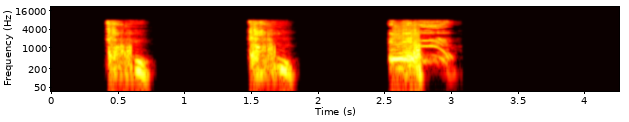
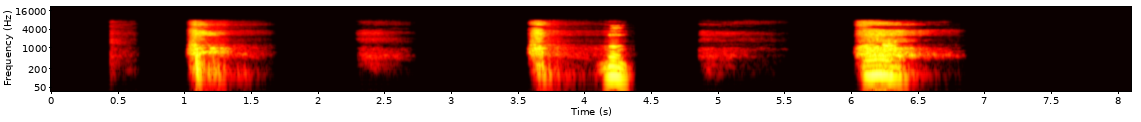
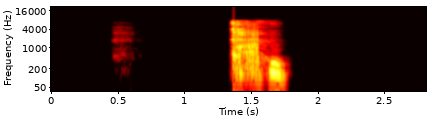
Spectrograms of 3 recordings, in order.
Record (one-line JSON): {"three_cough_length": "4.3 s", "three_cough_amplitude": 30258, "three_cough_signal_mean_std_ratio": 0.36, "exhalation_length": "8.1 s", "exhalation_amplitude": 27795, "exhalation_signal_mean_std_ratio": 0.27, "cough_length": "2.8 s", "cough_amplitude": 32767, "cough_signal_mean_std_ratio": 0.26, "survey_phase": "beta (2021-08-13 to 2022-03-07)", "age": "45-64", "gender": "Male", "wearing_mask": "No", "symptom_runny_or_blocked_nose": true, "symptom_fatigue": true, "symptom_headache": true, "symptom_change_to_sense_of_smell_or_taste": true, "symptom_loss_of_taste": true, "symptom_onset": "2 days", "smoker_status": "Current smoker (1 to 10 cigarettes per day)", "respiratory_condition_asthma": false, "respiratory_condition_other": true, "recruitment_source": "Test and Trace", "submission_delay": "1 day", "covid_test_result": "Positive", "covid_test_method": "RT-qPCR", "covid_ct_value": 19.4, "covid_ct_gene": "ORF1ab gene", "covid_ct_mean": 19.8, "covid_viral_load": "310000 copies/ml", "covid_viral_load_category": "Low viral load (10K-1M copies/ml)"}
